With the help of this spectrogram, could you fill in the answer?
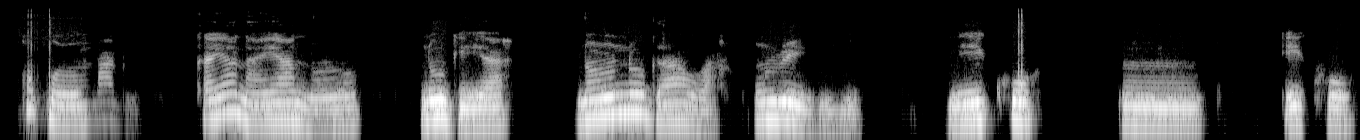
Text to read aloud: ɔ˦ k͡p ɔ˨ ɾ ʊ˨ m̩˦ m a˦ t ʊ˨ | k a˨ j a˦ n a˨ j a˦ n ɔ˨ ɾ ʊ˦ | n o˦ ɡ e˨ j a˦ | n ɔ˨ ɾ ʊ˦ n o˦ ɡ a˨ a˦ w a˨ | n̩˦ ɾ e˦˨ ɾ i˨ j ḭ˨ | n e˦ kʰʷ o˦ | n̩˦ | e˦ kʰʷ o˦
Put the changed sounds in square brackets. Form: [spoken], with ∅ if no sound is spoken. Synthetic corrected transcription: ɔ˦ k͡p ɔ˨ ɾ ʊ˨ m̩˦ m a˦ [d] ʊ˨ | k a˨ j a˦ n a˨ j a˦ n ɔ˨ ɾ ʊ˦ | n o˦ ɡ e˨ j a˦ | n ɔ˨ ɾ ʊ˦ n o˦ ɡ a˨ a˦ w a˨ | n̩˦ ɾ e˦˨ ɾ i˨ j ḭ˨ | n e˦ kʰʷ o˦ | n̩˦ | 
